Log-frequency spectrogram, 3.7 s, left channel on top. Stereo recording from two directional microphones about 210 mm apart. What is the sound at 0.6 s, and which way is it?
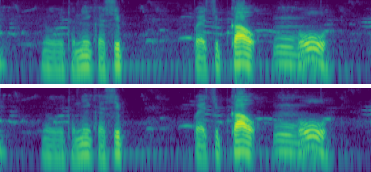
Speech, 5° left (ahead or behind).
